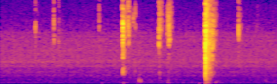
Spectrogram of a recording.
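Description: Computer keyboard keystrokes: scattered, irregular key clicks, with a louder click about three seconds in.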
